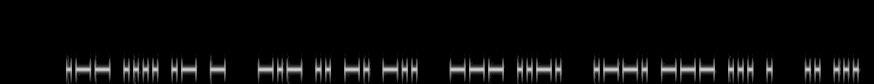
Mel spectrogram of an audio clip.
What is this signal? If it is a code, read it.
Morse code, heard as a keyed tone, about 25 wpm, 700 Hz. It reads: WHAT KIND OF POSE IS
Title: Sentences from Top 1000 Words - Review Part 2 - 25wpm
